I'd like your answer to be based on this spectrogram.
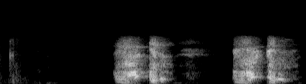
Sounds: Throat clearing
